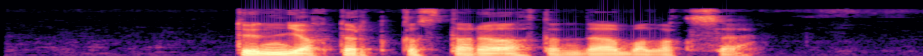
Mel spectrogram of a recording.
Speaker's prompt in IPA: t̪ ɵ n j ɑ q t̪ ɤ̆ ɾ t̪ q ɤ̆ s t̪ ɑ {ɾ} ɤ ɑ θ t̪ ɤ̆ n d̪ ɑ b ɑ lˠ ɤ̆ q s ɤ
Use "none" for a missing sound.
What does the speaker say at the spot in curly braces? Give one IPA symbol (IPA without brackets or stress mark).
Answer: ɾ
